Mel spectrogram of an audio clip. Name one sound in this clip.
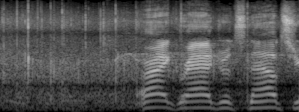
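People in a crowd cheer and whoop.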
